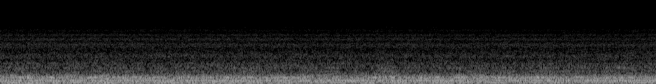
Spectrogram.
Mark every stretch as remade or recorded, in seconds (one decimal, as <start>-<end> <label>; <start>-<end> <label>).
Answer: 0.0-0.8 remade; 0.8-1.6 recorded; 1.6-2.2 remade; 2.2-6.6 recorded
